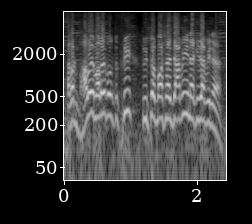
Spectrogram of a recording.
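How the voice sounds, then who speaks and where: An actor playing a young man trying to dodge marriage, exasperated and fast-talking, in a comic TV drama. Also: extremely high pitch, a bit bright, soft background music. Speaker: reluctant groom.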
